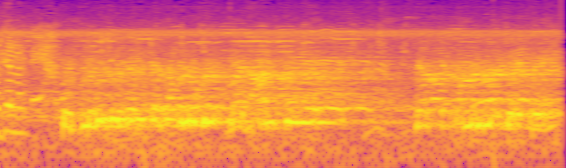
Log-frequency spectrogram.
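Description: A man's voice, the match commentator, drawn out in long held notes rather than quick talk.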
